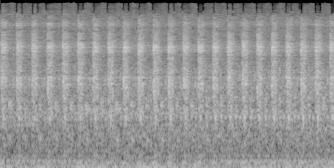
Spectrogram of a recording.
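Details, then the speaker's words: Newly built wig-wag model steam engine, first run on air at under one bar, needs running in: crisp, even exhaust puffs about seven a second, no knocks or stumbles; normal running. "so it needs running in oh how exciting and it worked oh can you believe it"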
